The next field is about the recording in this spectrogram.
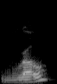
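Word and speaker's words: rho: simple okay and this oops so this is row pronounced row it's a greek letter for r um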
